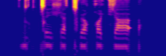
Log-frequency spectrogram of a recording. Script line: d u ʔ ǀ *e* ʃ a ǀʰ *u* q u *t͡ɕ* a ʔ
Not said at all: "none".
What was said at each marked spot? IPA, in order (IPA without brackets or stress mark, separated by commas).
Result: e, ʉ, t͡ɕ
